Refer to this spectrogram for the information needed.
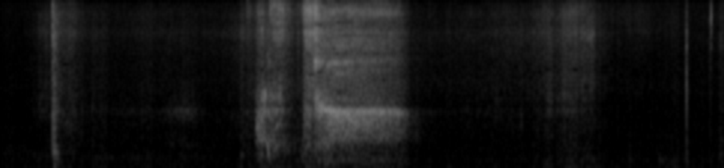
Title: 打噴嚏 sneeze in school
